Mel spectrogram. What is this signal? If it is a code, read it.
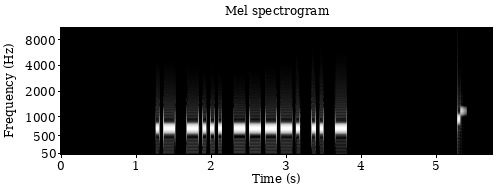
Morse code, heard as a keyed tone, about 22 wpm, 700 Hz. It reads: AB9IT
